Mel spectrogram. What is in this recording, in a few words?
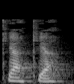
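"kiakia", Nigerian Pidgin, male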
